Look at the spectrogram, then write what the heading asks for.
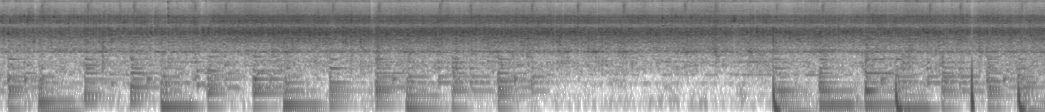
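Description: Crushed ginger frying in hot mustard oil in a kadai, a steady sizzle, stirred with a spatula.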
